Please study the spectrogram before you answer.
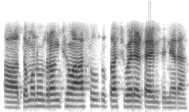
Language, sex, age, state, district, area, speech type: Kashmiri, male, 30-45, Jammu and Kashmir, Baramulla, urban, conversation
